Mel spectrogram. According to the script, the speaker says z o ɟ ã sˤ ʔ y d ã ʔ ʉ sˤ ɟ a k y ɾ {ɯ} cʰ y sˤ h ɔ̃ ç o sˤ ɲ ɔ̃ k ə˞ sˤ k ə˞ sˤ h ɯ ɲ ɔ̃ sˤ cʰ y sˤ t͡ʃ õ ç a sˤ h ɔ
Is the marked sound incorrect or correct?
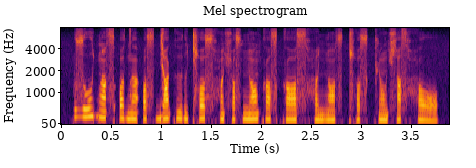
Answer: correct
